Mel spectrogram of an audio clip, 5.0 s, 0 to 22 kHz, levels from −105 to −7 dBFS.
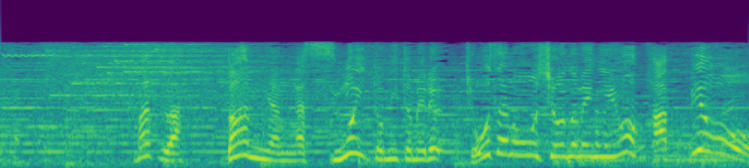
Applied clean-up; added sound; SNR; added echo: none; none; none; none.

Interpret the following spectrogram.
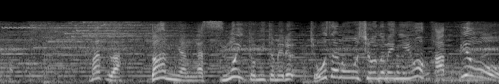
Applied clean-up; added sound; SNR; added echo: none; Frog; 19 dB; none.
